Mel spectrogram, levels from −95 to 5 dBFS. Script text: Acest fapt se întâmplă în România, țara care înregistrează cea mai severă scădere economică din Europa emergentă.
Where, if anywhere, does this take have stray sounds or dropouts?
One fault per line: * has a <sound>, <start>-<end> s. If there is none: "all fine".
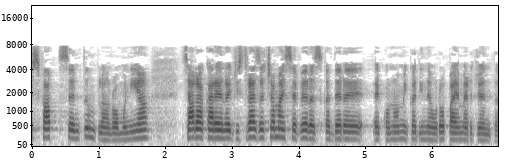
all fine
